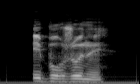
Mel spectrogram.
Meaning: to remove superfluous buds from; debud
- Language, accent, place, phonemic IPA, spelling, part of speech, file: French, France, Lyon, /e.buʁ.ʒɔ.ne/, ébourgeonner, verb, LL-Q150 (fra)-ébourgeonner.wav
